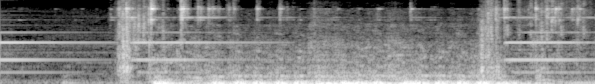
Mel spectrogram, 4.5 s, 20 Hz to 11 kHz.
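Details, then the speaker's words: 2004 Volvo V70R AWD after the PEM fuel pump module was opened and reinstalled: key click and warning chimes, then several seconds of uneven starter churning that sounds like it wants to catch but never starts; crank, no start. "Interesting. Sounded like it wanted to. All right, well, didn't do anything, but let's try it one more time."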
